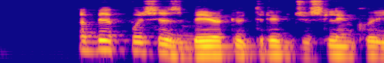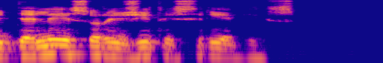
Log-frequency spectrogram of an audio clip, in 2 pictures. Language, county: Lithuanian, Vilnius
